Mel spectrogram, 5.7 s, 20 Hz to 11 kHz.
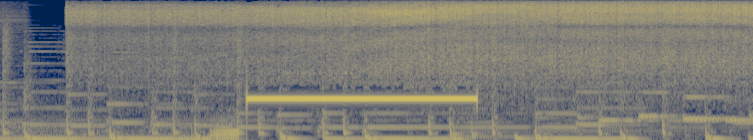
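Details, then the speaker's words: Nintendo 3DS that won't charge, after a chip replacement: a steady high TV-static hiss sits under the game tones the whole time, never fading; speaker static hiss, source still not found. "if anyone does know what the hell is making it make that Garling TV static sound let me know in the comments down below"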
